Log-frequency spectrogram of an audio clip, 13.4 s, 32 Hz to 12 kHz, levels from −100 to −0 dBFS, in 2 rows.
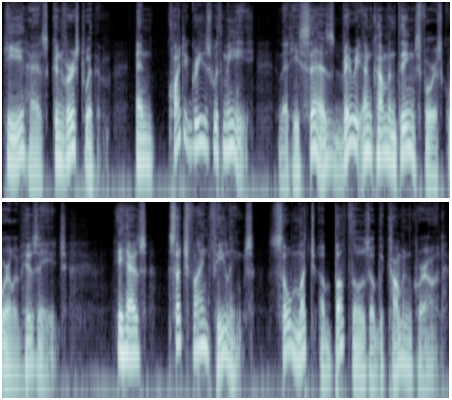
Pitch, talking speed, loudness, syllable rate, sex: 110 Hz, 150 wpm, -21 LUFS, 4.5 syllables/s, male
